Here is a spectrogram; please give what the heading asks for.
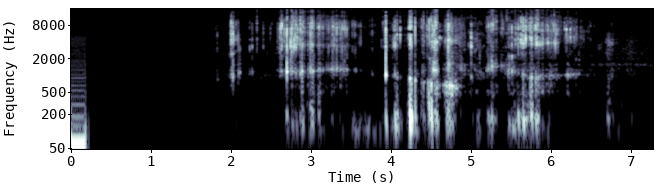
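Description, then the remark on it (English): Loud crunching as someone chews something crisp, an irregular run of sharp crackly bites and grinding over several seconds after a brief moment of quiet, with no talking. “Crunch off.”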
